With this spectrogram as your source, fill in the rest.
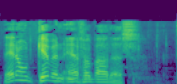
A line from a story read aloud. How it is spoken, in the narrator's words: yell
